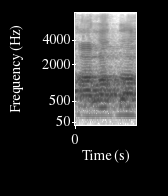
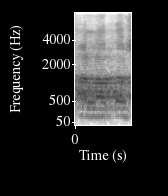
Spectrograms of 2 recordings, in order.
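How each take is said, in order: Both takes have the same delivery.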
